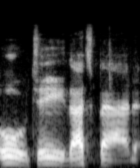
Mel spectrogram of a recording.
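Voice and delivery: put-on sarcasm, very drawn out and slow. Imitating Donald Trump answering at a press conference: imitating Donald Trump's sarcasm. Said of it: "you could hear the sarcasm in his voice".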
